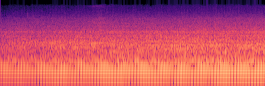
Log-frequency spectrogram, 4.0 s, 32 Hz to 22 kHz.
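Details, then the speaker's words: Brand-new Honda EU2200i inverter generator converted to propane with a Hutch Mountain kit, never run on gasoline, being cranked up to full speed: low steady hum with an even beat climbing slightly, quiet and smooth; normal running. "but it's on it's quiet let's crank it up full speed"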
